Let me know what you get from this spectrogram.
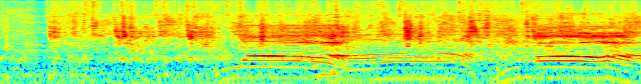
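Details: Milking cows of Gyr and Sardo Negro type in the Salvadoran countryside: two drawn-out, low, throaty moos that sag in pitch toward the end, separated by a short pause, with faint background chatter.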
